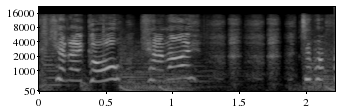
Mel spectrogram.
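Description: A high-pitched cartoon voice makes two short, wordless, bending vocal sounds in the first second, over playful background music.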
